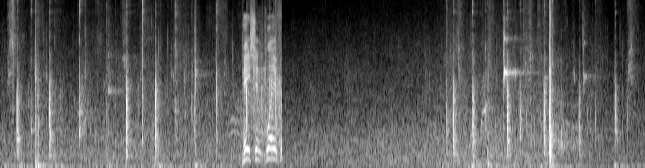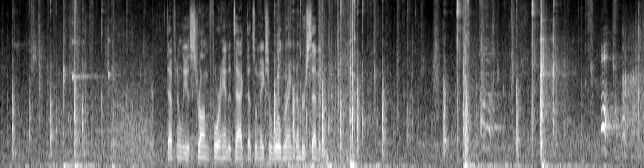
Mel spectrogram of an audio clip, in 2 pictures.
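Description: A table tennis ball clicks back and forth, bouncing on a table and hit by paddles.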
